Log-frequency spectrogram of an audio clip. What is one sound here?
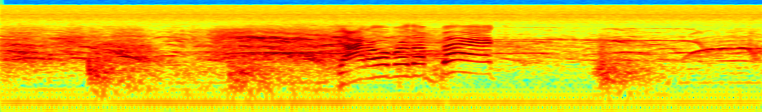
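A body thuds hard onto a wrestling mat.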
